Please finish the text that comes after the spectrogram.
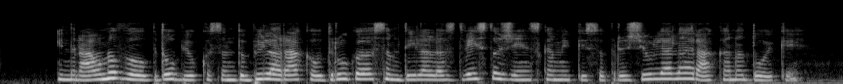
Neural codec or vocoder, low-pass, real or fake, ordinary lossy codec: codec, 16 kHz, 16 kbps, FreqCodec, smaller model; 7.2 kHz; fake; none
